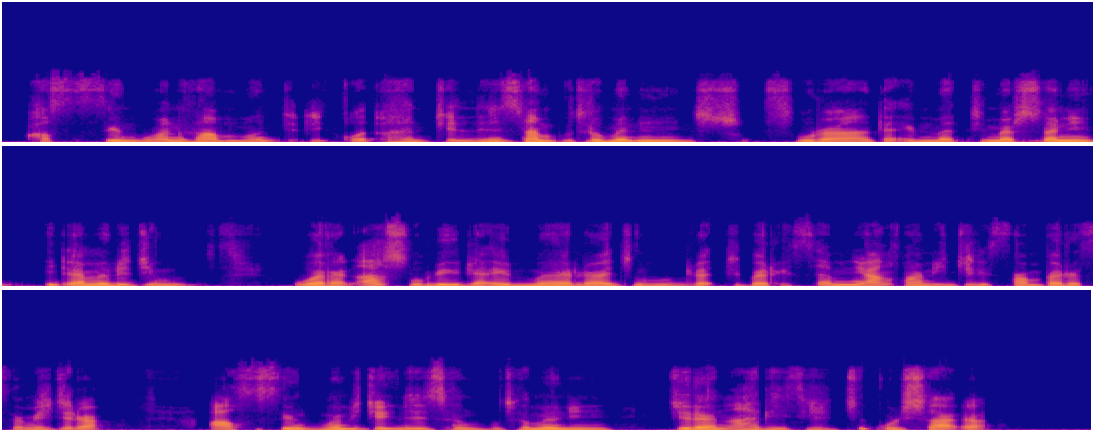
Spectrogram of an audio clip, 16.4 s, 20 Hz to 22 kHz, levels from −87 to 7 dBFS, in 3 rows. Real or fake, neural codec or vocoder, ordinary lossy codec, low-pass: fake; autoencoder, 22.05 kHz, a latent of 192 numbers a frame, VITS, trained on many speakers; Opus, 24 kbps; 9.9 kHz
